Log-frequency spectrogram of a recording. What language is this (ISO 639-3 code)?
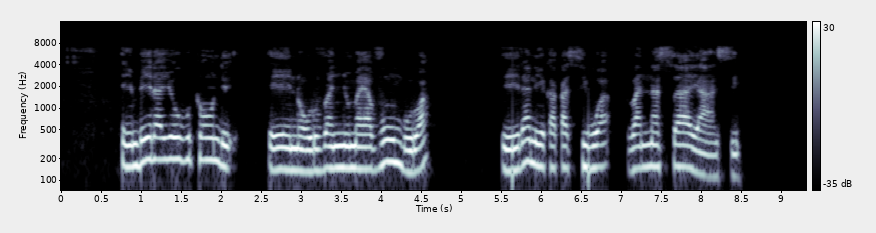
lug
